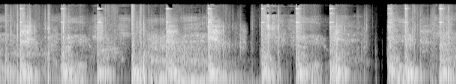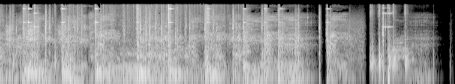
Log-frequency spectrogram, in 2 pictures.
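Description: A gun fires in a video game.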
